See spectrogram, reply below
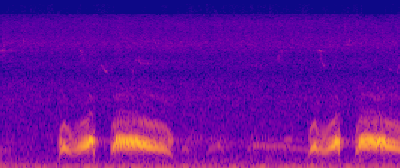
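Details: Spotted dove recorded on location outdoors, giving two paired coo phrases. Each phrase is a brief rising note leading into a longer, husky, falling coo, with a soft low murmur in between.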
